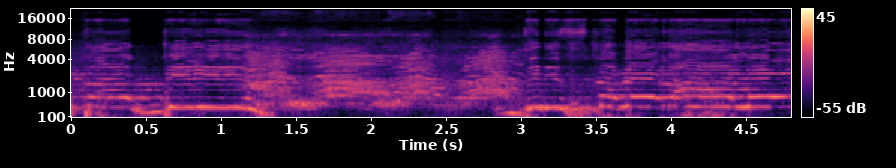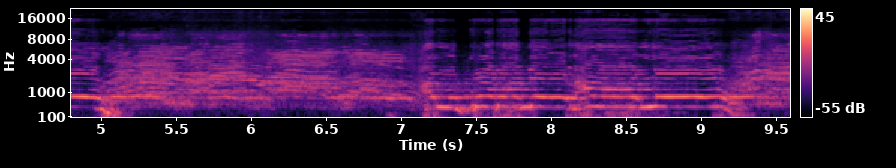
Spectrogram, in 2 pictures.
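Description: A large crowd at a Bengali waz mahfil responding to a takbir call with massed, rhythmic chanted shouts in repeated loud bursts, close and powerful, separated by brief gaps.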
